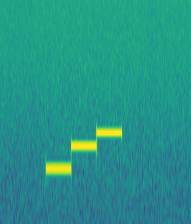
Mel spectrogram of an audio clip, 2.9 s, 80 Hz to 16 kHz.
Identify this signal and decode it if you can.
Telephone call progress tone (North American plan), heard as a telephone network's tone, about 980, 1430, 1800 Hz. Special information tone.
